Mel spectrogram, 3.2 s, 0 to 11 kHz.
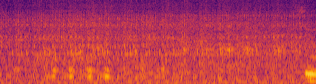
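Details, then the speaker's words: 2011 Audi Q5, CDNC engine, towed in, stalling and misfiring (P0301, P0302) with broken ignition coil harness connectors; mic close, it idles horribly rough with irregular stumbles and thumps, and misfire counters are rising. "Okay, it started up, but it definitely is sounding horrible."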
